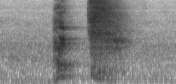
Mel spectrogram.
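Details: A single sneeze after a shower, part of a sneezing fit: a quick gasping intake, then a sharp explosive burst of air.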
